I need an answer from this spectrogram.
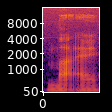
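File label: "mai", pinyin voice, Mandarin Chinese, third tone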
